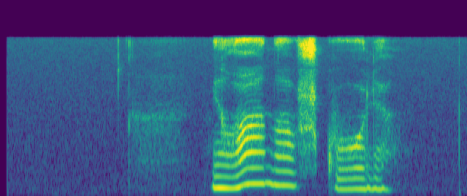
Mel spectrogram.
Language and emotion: Russian, sad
